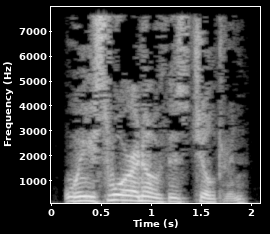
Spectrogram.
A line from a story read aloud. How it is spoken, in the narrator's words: he said in a dull voice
